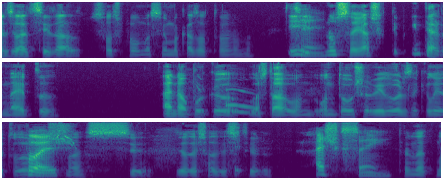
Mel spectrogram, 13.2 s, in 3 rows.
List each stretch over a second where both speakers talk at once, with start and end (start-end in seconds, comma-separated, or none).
none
